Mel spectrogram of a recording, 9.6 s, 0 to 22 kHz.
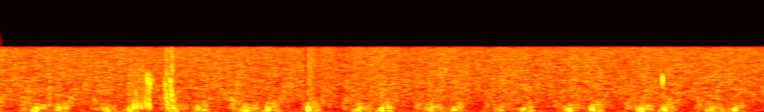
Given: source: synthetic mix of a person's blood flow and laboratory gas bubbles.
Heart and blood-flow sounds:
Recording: Doppler ultrasound of blood flow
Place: precordium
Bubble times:
1.62-1.92 s: bubbles
2.03-2.21 s: bubbles
8.25-8.31 s: bubbles
From the record:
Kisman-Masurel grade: 123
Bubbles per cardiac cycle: 1 to 2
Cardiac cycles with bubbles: 10 to 50%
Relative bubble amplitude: loud (0.450 to 0.775)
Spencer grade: 2 (many but less than half of the cardiac periods contain bubble signals, singularly or in groups)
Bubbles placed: anywhere in the cardiac cycle

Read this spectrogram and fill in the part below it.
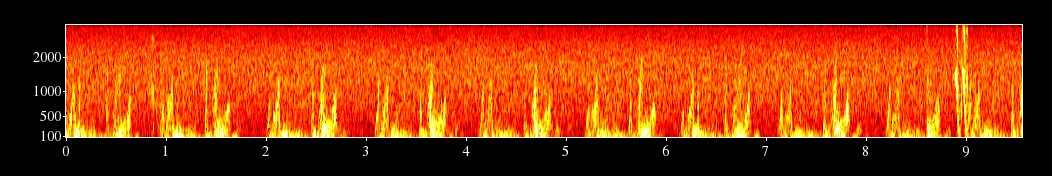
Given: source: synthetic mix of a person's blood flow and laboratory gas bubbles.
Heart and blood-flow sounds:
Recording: Doppler ultrasound of blood flow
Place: precordium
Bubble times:
0.83-1.08 s: bubbles
8.88-9.06 s: bubbles
From the record:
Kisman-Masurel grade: 122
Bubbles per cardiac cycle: 1 to 2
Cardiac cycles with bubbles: 10 to 50%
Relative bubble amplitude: moderate (0.250 to 0.450)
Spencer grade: 2 (many but less than half of the cardiac periods contain bubble signals, singularly or in groups)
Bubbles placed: only in the low amplitude regions of the cardiac cycle

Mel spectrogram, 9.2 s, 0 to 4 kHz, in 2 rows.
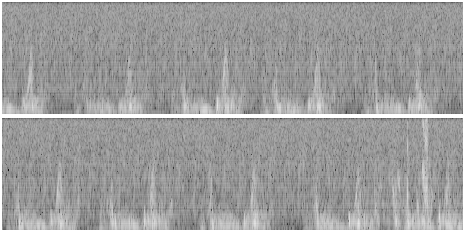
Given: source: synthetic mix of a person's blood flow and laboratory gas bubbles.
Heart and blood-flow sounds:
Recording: Doppler ultrasound of blood flow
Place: precordium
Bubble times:
8.31-8.71 s: bubbles
8.73-8.94 s: bubbles
From the record:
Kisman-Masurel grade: 212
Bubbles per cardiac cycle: several, 3 to 8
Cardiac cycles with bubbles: 1 to 10%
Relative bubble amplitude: moderate (0.250 to 0.450)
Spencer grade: 1 (occasional bubble signal discernible with the cardiac motion signal, with majority of cardiac periods free of bubbles)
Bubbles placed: only in the low amplitude regions of the cardiac cycle

